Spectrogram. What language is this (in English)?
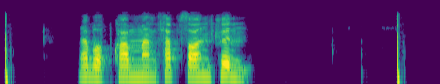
Thai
